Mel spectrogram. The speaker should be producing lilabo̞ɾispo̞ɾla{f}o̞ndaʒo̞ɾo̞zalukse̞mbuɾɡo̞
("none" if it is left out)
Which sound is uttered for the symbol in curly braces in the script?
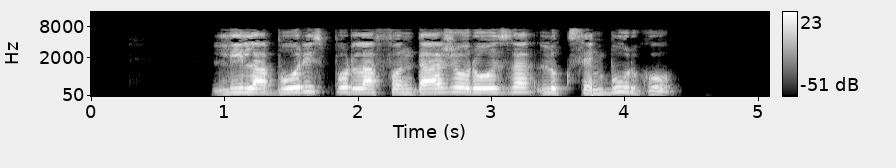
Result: f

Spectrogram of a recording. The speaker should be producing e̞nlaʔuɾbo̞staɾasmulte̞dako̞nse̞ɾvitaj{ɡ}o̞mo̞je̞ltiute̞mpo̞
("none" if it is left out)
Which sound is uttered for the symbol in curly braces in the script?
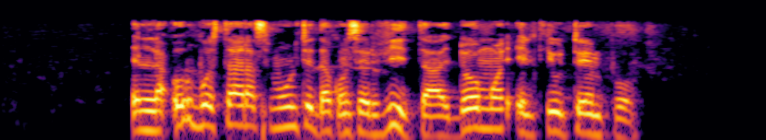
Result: d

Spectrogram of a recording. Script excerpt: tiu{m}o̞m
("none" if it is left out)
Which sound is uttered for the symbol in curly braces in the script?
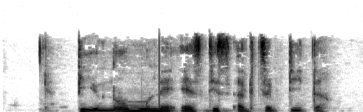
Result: n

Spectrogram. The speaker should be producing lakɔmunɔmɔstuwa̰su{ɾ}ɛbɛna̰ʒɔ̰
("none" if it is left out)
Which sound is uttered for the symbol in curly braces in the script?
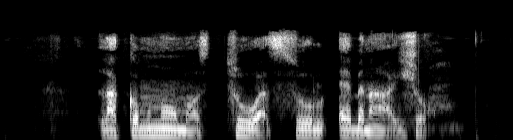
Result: l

